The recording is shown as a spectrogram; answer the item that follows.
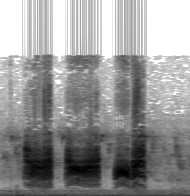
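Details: Young wild common iora (cipoh sirtu) from the forest, its voice used as a lure: three harsh, buzzy, high notes, each about a quarter second long, separated by short gaps, over a quiet background.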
